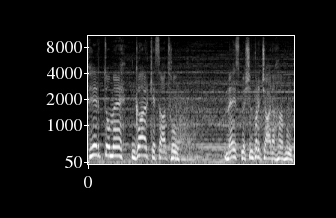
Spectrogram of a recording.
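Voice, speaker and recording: A man's voice: on the high side, lively intonation, measured pace, over music. A man voicing an earnest, determined, secretive teenage boy hero in a cartoon dub. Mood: firm. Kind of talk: animated cartoon dubbing.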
